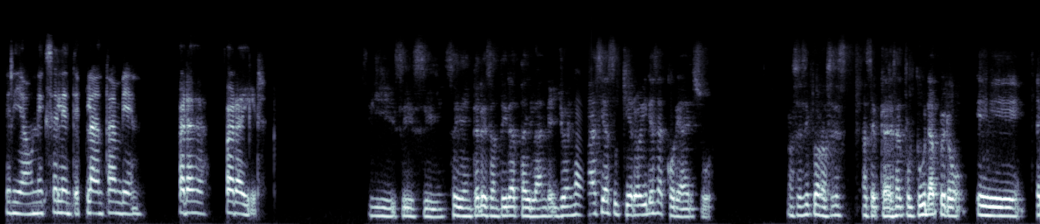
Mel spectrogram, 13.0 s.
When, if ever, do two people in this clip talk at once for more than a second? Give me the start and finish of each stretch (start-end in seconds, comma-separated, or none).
none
